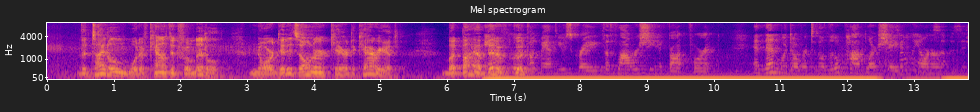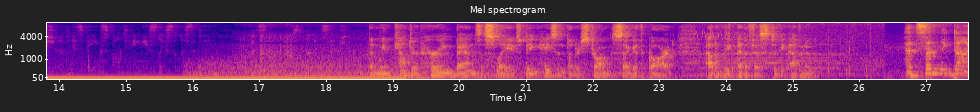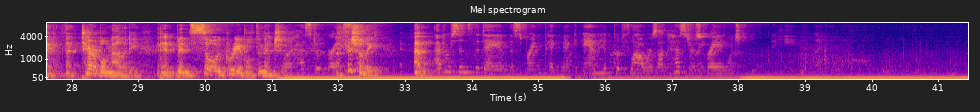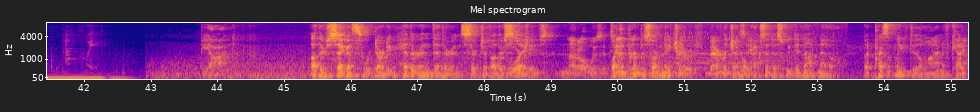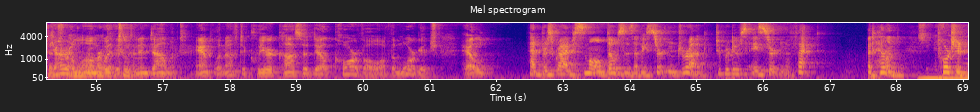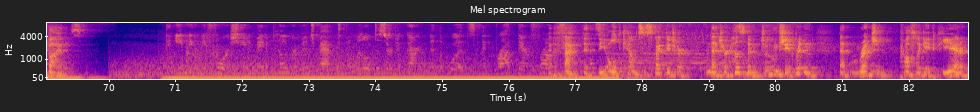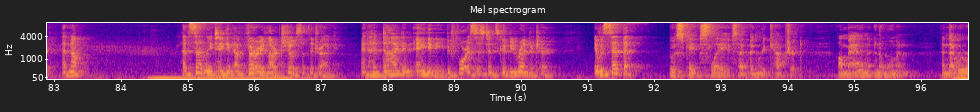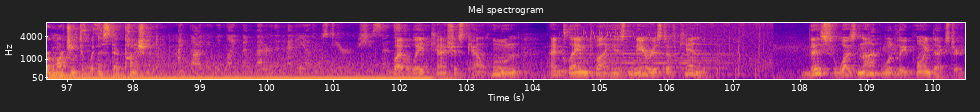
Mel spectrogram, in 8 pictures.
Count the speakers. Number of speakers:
5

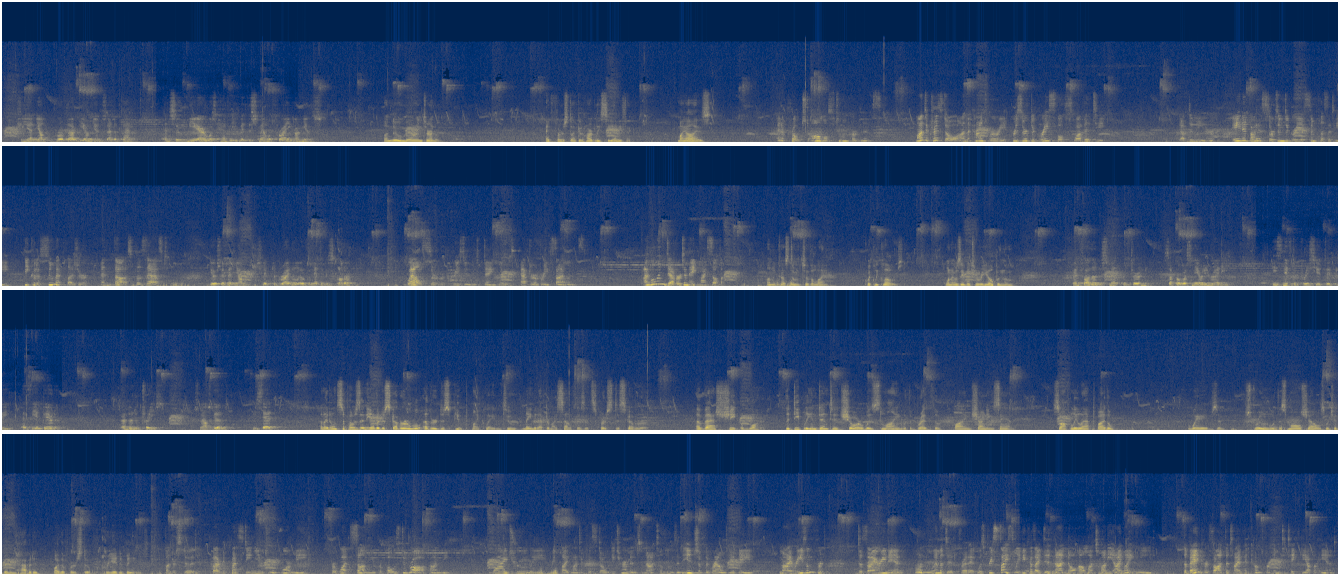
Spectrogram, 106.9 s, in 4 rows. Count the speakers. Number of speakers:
3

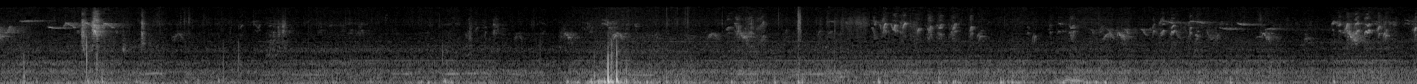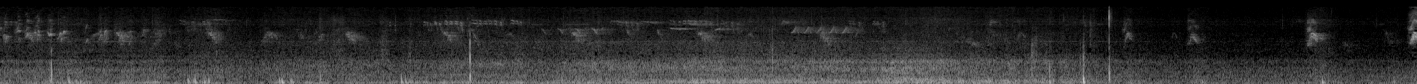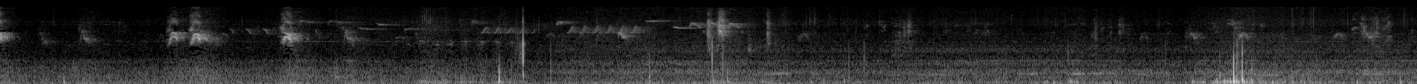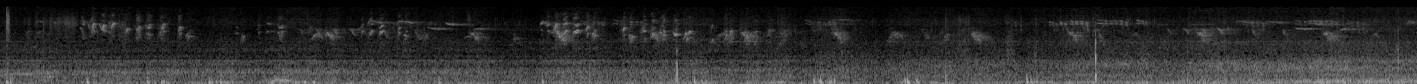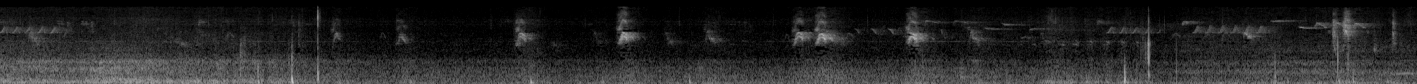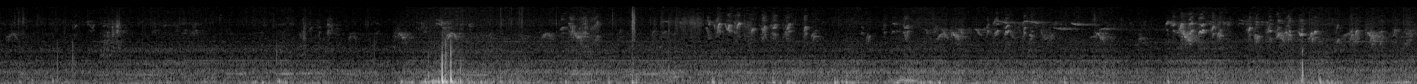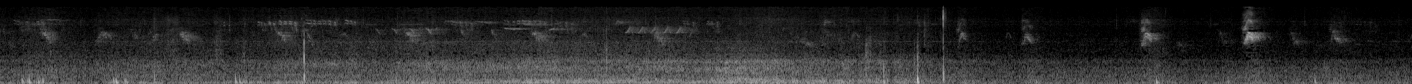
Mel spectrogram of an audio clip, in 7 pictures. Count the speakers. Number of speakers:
0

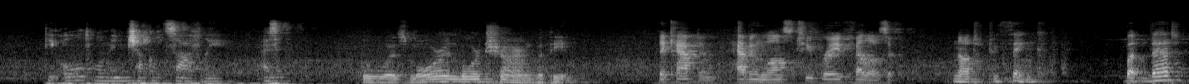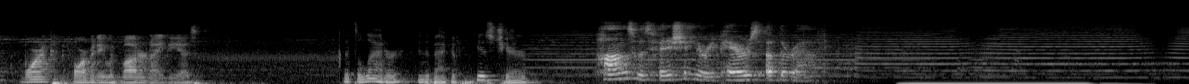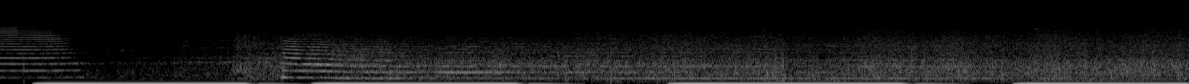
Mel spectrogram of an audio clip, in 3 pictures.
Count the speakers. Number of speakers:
8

